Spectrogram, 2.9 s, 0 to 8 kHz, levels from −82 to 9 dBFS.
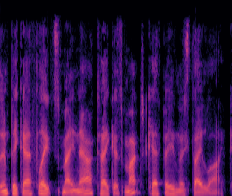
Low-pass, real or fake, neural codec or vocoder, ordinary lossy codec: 7.2 kHz; fake; codec, 16 kHz, 2 kbps, FunCodec, trained on LibriTTS, 25 frames a second; AAC, 48 kbps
